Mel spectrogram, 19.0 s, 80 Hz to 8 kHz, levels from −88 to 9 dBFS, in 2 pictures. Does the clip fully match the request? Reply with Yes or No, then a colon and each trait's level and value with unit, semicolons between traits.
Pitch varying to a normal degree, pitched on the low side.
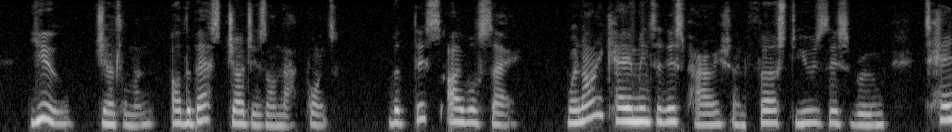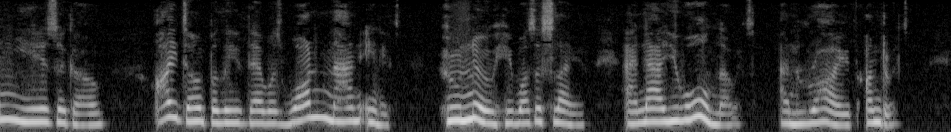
No: average, 3.4 semitones; high, 230 Hz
